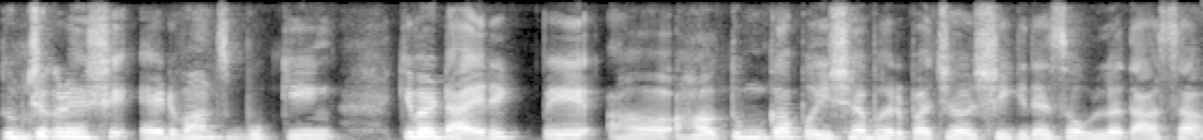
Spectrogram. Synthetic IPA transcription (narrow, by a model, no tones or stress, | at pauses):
t̪umt͡ɕjakəɽeəɕiːʔɛɽʋansbukiŋɡ | kĩw̃ʋaɖajɾek̚ʈ̚peɦãt̪umkapəjɕjabʱəɾpat͡ɕaəɕiːkit̪ɛ̃səʋlət̪asa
